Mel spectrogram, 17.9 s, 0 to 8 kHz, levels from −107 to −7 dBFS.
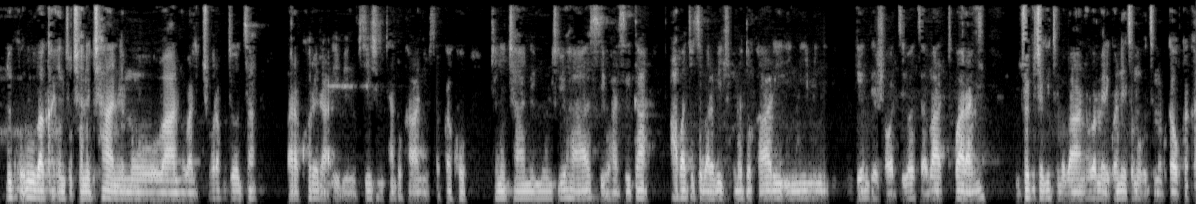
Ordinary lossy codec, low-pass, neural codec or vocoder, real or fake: MP3, 48 kbps; 7.2 kHz; none; real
